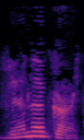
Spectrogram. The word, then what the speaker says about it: vinegar: But 这个字就是念作 vinegar, 三个音节。然后 ar, 也不要念作 r, 是 er 就好了。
